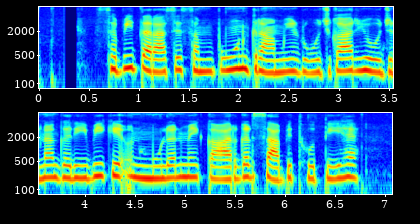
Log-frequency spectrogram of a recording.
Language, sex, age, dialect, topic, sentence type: Hindi, female, 18-24, Garhwali, banking, statement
